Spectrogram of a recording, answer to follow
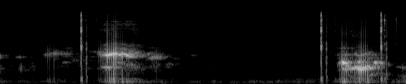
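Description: A person's voice in two short stretches, with near silence between them, and a few sharp clicks: one about a second in and two near the end.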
